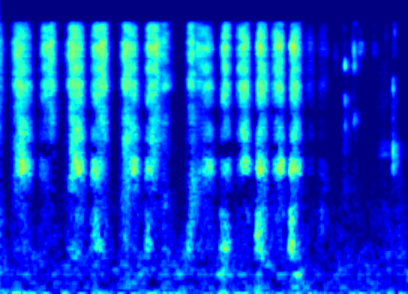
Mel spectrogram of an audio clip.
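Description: A yellow colored pencil, held in a hand with long pink nails, is rubbed in strokes over the hair of a Princess Peach picture on a flat paper coloring page. The strokes make bright, dry, scratchy rasps in a fast, uneven rhythm. The last second trails off into a few fainter, lighter scratches.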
